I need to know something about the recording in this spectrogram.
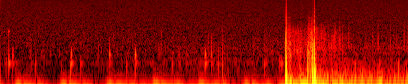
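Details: Self-recorded with a USB stethoscope on the belly: soft low gurgles, then a louder rumbling burst near the end, normal bowel sounds (borborygmi).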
